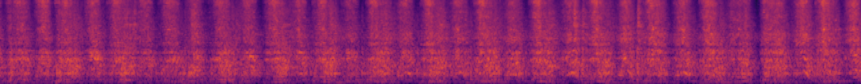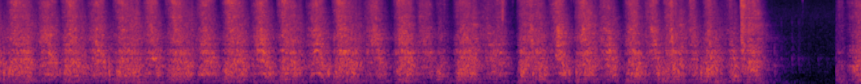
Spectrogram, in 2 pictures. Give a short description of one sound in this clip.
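A knife rapidly chops and shaves a piece of wood close by.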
